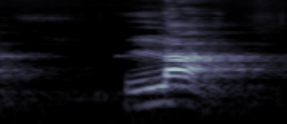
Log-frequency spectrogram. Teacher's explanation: ला का उच्चारण करके देखिए तो समझ में आएगा ला तो ला के बोलने में जो हमारी टंग है वह हमारे तालू को बंद कर देती है और जो ध्वनि है वह तालू के बा किनारे से निकलती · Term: पार्श्विक व्यंजन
